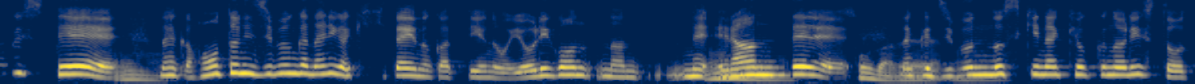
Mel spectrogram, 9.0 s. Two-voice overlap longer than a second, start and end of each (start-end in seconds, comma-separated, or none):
5.3-7.6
